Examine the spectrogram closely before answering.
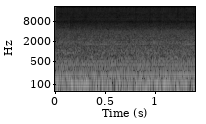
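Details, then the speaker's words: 2010 Kia Soul, 240,986 km, driving: loud, deep, steady exhaust rumble, rougher than a sealed system; exhaust leak. "just a terrible noise isn't it oh it's killing me"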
